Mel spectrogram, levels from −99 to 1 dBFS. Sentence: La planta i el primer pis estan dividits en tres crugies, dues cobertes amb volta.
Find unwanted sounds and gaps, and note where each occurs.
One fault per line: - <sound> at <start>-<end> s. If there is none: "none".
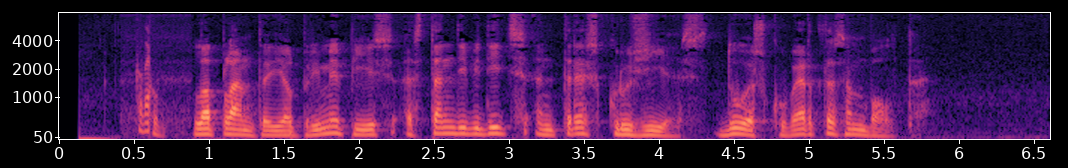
- chirp at 0.5-0.7 s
